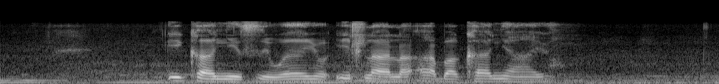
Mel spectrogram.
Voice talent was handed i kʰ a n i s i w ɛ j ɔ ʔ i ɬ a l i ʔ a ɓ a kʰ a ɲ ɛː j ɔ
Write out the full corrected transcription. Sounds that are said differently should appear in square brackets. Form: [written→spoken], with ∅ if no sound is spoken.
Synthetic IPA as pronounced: i kʰ a [n→ɲ] i s i w ɛ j ɔ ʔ i ɬ a l [i→a] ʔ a ɓ a kʰ a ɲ [ɛː→aː] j ɔ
